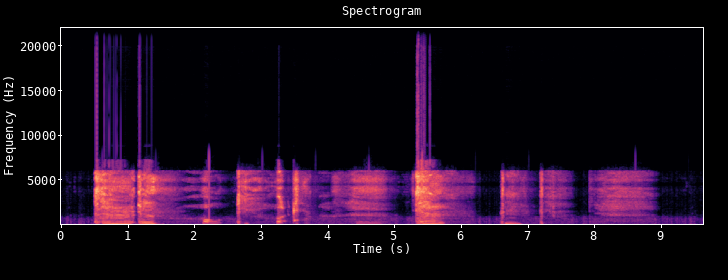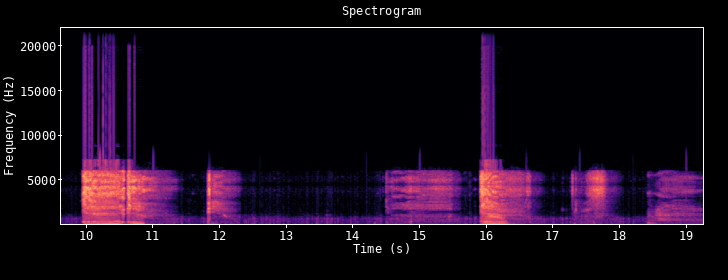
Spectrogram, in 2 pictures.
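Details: Deep cough in a person who suspects a cold or the flu: several deep, harsh coughs, each followed by quieter throaty sounds, repeated across the recording.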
